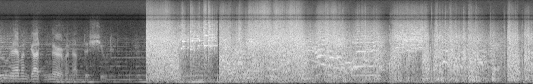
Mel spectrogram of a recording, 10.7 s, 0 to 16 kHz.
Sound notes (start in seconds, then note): 2.9 loud gunshot; 4.8 gunshot blasts and shouting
